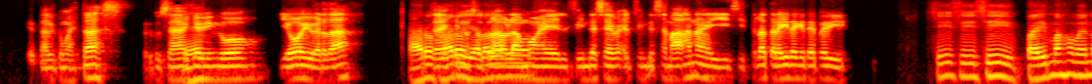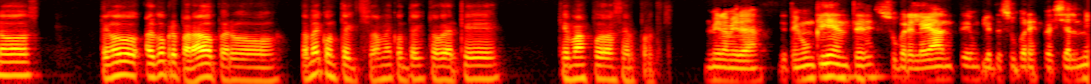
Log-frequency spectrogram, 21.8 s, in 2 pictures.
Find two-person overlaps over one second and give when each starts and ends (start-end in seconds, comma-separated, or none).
4.3-5.6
